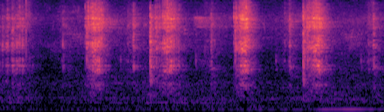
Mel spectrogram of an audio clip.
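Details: Gamo CFX Royal air rifle being cocked (break-barrel): a rough scraping rasp in short bursts about once a second, present since the rifle arrived, cause unknown; abnormal scraping noise when cocking.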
